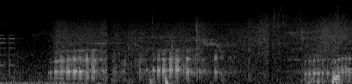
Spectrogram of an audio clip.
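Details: Playback, in a Ugandan forest, of a black-and-white colobus's short alarm call, the one given when a chimpanzee attacks, to wild chimpanzees feeding nearby; the chimpanzees immediately set off to hunt.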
